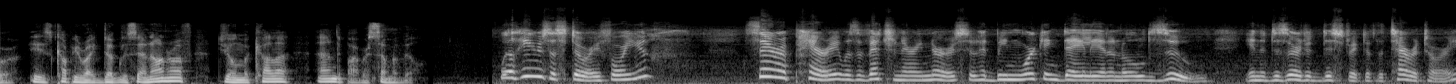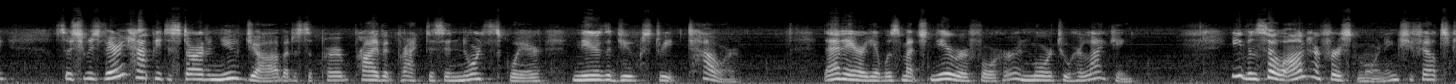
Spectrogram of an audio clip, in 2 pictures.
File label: General American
